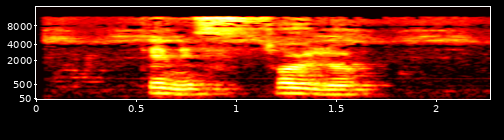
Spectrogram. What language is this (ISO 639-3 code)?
tur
